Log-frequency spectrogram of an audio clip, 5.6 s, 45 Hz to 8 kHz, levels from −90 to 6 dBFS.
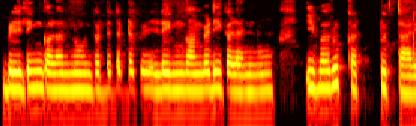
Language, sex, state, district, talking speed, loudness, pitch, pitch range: Kannada, female, Karnataka, Bijapur, 85 wpm, -19 LUFS, 200 Hz, 195-210 Hz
